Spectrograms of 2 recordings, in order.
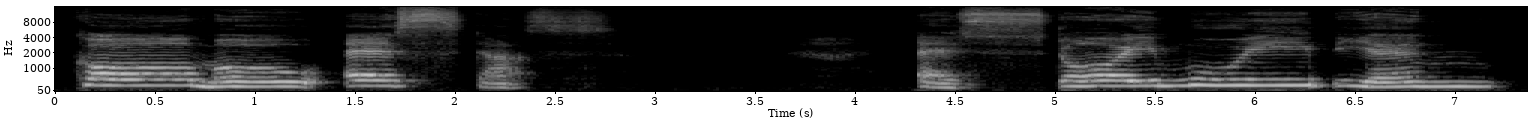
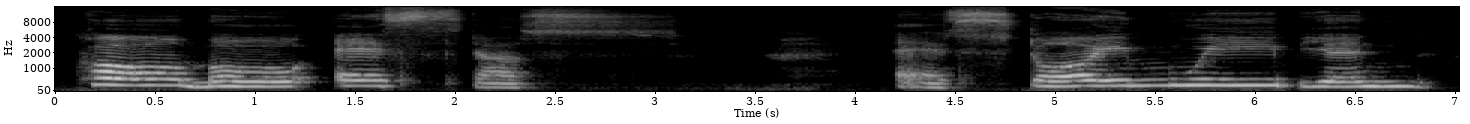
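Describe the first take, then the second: Both takes have the same delivery.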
